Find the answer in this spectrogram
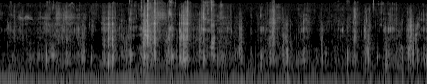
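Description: Close-miked chewing of crispy pizza crust: quiet, irregular crunches and mouth clicks, several a second.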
